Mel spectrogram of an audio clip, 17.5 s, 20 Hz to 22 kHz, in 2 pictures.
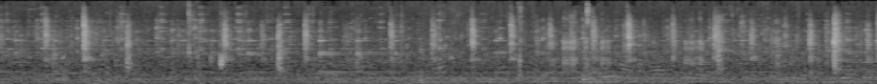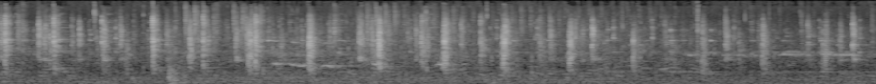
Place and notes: Triest, Italien - Trieste - Sailing port
Loose halyards hitting masts in some pretty strong wind blasts at a sailing port in Trieste, recorded on the steps in the quay wall.
[Sony PCM-D100 with Beyerdynamic MCE 82]
11 September, ~11:00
